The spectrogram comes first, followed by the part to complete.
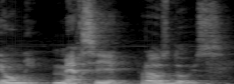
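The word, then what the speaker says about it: merci: temos essa a diferença entre mulher e homem Messi para os dois e presta atenção na pronúncia tá tem gente que pronunciar Mercy não é Mercy o som Ele é bem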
